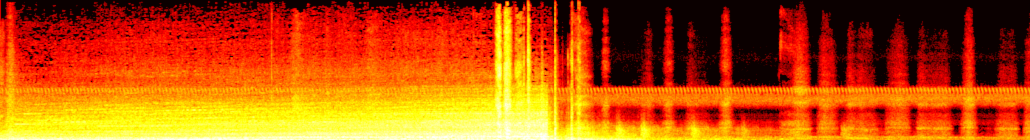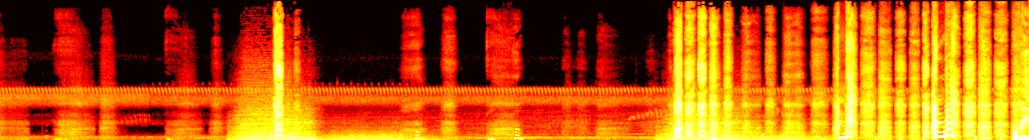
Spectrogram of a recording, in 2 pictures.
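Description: Horror film soundtrack: a swelling drone of rising tones builds for about eight seconds and ends in a deep boom, followed by near quiet. A second sharp stinger hits about twenty seconds in, and near the end a woman gasps and breathes in fright over the score.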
